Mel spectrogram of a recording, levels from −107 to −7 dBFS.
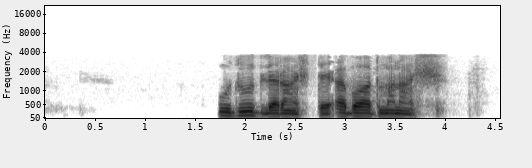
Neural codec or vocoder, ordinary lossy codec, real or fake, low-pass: none; AAC, 24 kbps; real; 3.6 kHz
